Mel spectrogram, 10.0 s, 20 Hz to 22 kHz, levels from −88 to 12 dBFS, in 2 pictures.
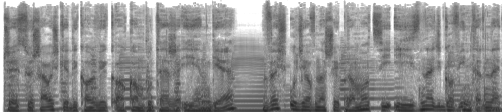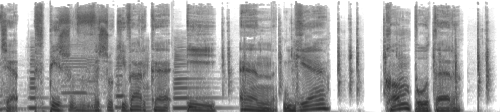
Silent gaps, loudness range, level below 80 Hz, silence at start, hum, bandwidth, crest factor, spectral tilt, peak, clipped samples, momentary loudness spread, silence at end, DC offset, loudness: none; 1 LU; -26 dBFS; 0.05 s; none; over 20 kHz; 10 dB; -4.5 dB/octave; 0 dBFS; under 0.1%; 4 LU; 0.1 s; 1%; -10 LUFS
